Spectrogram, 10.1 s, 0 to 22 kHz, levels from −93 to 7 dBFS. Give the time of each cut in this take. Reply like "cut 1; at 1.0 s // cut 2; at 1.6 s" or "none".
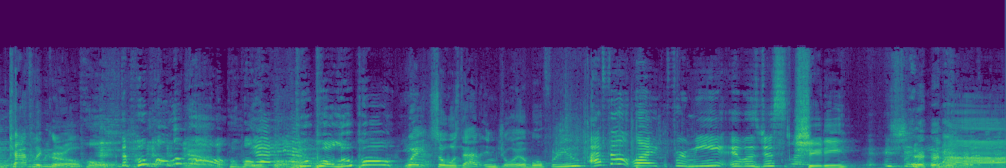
none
